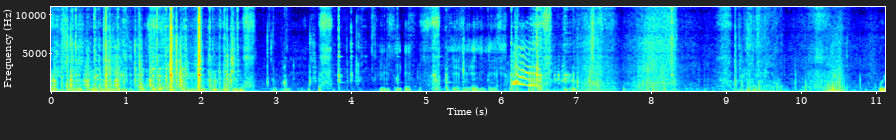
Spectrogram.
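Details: A 13-week-old male English Bulldog puppy snorts and grunts in low, pig-like bursts during his nightly burst of energy before bedtime while a person talks to it.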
